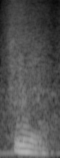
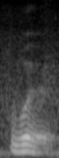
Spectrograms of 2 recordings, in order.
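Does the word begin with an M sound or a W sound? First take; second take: M; W. First: The word begins with an M sound. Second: The word begins with a W sound. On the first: This is the later Japanese reading of the word. "arrived in Japan, transformed into moo" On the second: This is the original Chinese reading of the word. "which is how it would have sounded in Chinese"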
